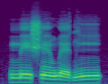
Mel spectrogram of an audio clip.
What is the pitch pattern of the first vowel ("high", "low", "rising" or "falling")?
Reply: high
